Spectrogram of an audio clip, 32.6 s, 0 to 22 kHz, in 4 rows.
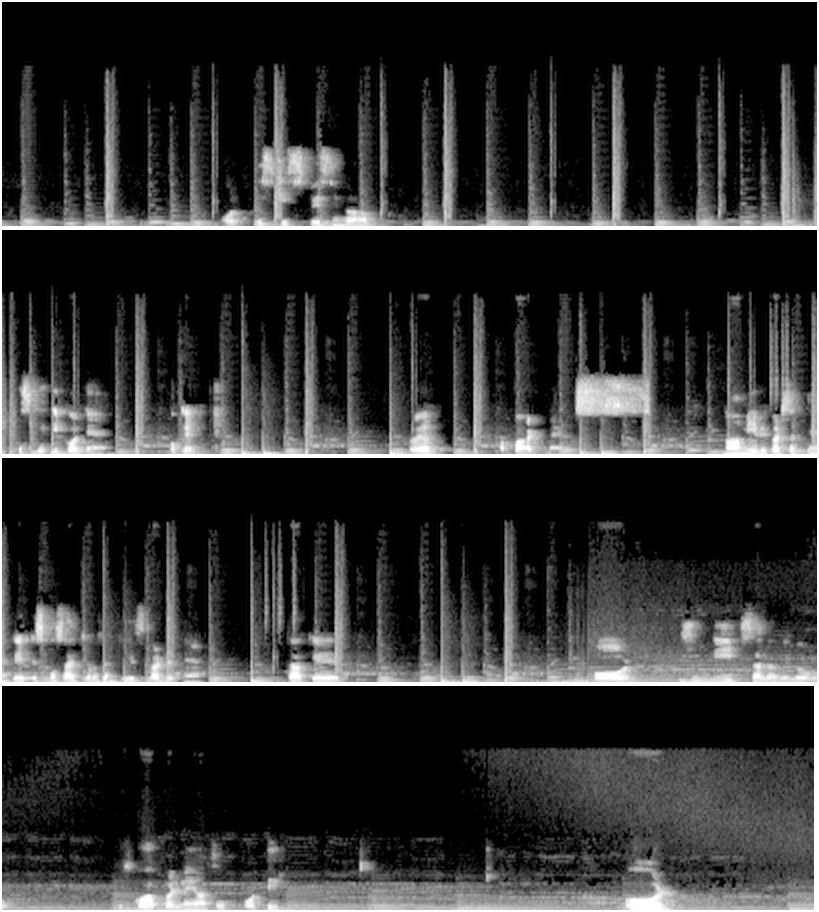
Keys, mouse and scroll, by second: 9.8 click, 11.8 space, 12.2 scroll down 1, 12.3 space, 12.8-13.5 scroll up 1, 13.5 space, 14.6-15.4 alt+scroll up 2, 15.4-15.9 scroll up 1, 15.9-26.3 drag, 29.2 Return, 31.3 click.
